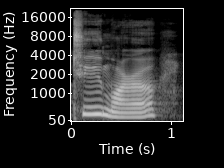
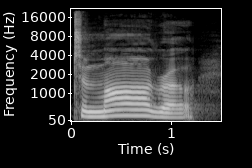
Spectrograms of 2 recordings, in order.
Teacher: So the strength of the word is on the ma, right? But we don't over accentuate the to at the beginning. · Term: schwa sound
